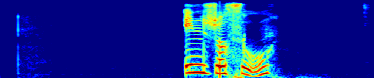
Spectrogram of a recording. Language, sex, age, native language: Icelandic, female, 9, Icelandic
